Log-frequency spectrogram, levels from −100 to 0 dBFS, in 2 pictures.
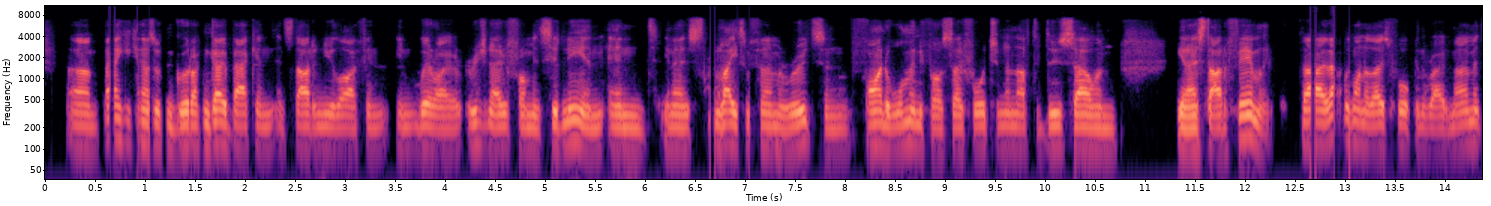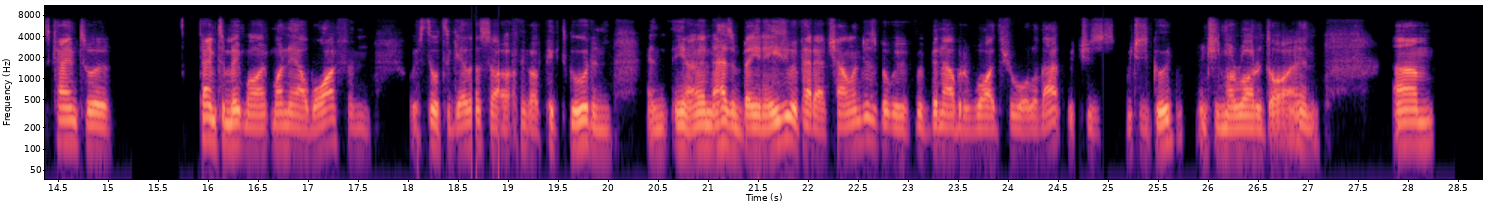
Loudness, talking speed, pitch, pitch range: -26 LUFS, 245 wpm, 105 Hz, 100-115 Hz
